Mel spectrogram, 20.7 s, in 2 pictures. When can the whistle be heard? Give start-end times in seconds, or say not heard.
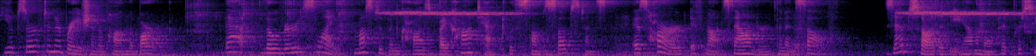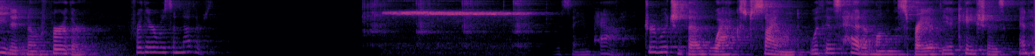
3.8-5.2, 8.9-10.4, 14.2-15.7.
